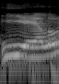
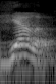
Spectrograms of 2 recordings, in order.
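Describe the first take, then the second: First: It starts with a plain, soft 'i' vowel. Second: It starts with a strongly vibrating 'y' glide. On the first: The speaker calls it wrong. "Não é yellow, não" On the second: The speaker calls it right. "é yellow, yellow"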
